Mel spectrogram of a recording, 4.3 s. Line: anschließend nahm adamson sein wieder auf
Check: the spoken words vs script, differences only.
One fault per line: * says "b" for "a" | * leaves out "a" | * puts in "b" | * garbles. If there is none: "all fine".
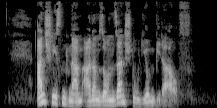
* puts in "studium"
